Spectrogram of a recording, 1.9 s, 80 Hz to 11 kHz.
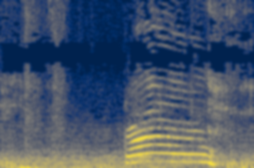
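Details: Very vocal, fluffy, fat white pet cat asking for its breakfast indoors: a single clear meow about 0.7 s long, holding its pitch then dropping at the end, after a soft thump.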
